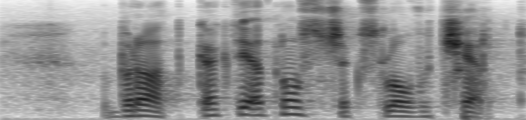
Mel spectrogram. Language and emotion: Russian, neutral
